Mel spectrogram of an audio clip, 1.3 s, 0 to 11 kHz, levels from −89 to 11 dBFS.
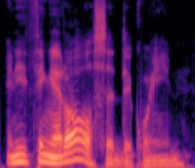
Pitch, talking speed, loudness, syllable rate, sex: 110 Hz, 275 wpm, -15 LUFS, 6.6 syllables/s, male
